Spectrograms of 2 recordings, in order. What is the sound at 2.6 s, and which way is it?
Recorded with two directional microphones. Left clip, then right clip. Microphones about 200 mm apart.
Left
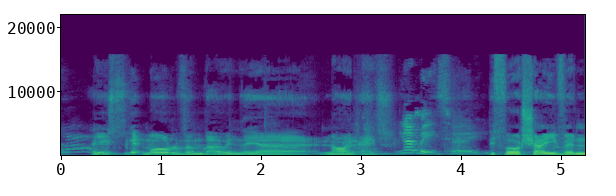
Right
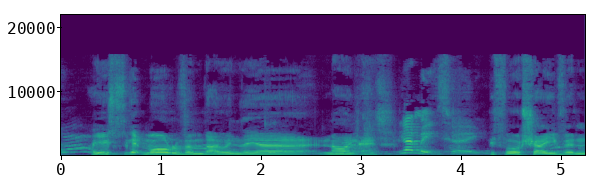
Speech, 20° left (ahead or behind).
